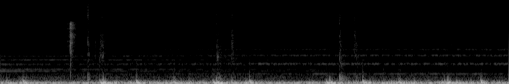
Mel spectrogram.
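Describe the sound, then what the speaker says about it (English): A faint heartbeat sound effect pulses low and steady under a constant hum, the soft thuds repeating in an even rhythm with a few brief high ticks scattered across it. "you start hearing a faint, second heartbeat"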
